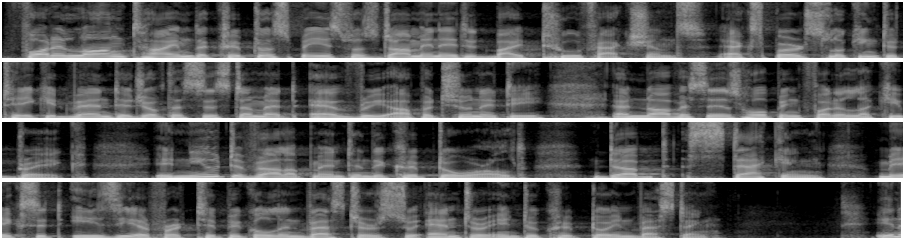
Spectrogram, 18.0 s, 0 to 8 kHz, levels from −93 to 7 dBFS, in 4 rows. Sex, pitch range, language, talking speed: male, 110-145 Hz, English, 170 wpm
